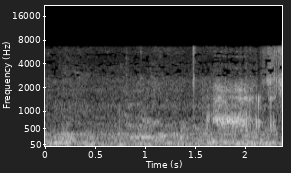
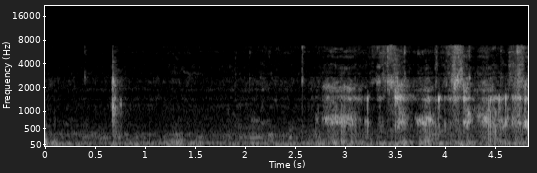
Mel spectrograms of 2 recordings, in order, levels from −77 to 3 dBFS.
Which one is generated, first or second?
second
